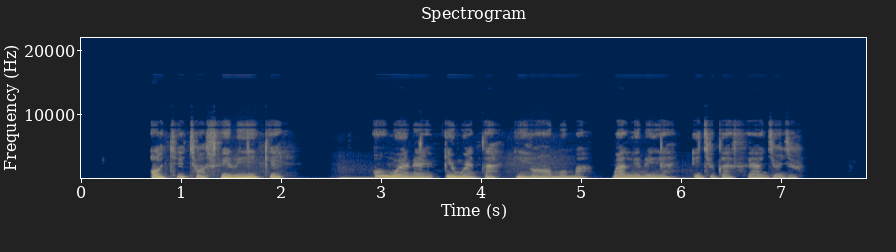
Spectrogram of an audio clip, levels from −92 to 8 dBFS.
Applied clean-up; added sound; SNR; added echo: none; Breathing; 18 dB; none.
